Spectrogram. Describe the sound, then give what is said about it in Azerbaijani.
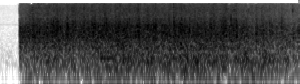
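Heavy rain falling in the city of Baku starts abruptly and continues as a loud, dense, unbroken hiss, steady throughout with no voices. “Dünən axşamdan başlayan güclü yağış Bakının həm kənardakı yaşayış ərazilərində, həm də ilə mərkəzində problemlər yaradıb.”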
